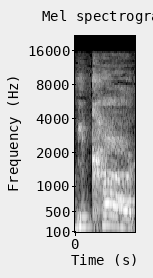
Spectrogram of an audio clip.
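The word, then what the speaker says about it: מיכה: 미가서라고 하는 것은 미가라고 하는 뜻이 히브리어로 발음을 하면 미카가 되더라고요. 미카. 그래서 우리말 성경에서 미가로 음역을 해놨는데 그 미가서라고 하는 것은 유다 제11대 왕인 요담이 있어요.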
